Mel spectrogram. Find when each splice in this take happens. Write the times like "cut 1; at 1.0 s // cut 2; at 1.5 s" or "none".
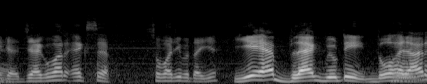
none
